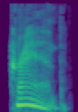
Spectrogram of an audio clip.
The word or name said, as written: crampingly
